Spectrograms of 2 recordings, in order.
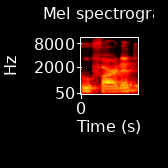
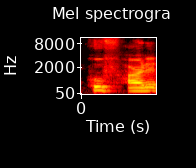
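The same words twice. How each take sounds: First: The phrase is said quickly, run together. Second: The phrase is said at a normal pace.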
